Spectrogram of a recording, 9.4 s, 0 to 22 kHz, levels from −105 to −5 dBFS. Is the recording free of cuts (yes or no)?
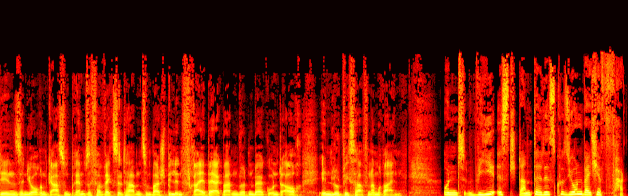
no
